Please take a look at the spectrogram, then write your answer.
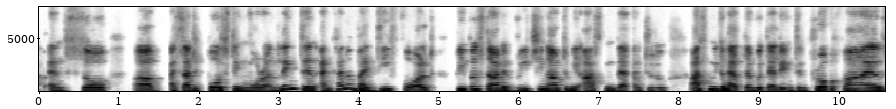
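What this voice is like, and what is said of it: Non-American accent. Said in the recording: “I didn't like the way I sounded. I don't sound American ... Our accent, we don't want to stand out as different”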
